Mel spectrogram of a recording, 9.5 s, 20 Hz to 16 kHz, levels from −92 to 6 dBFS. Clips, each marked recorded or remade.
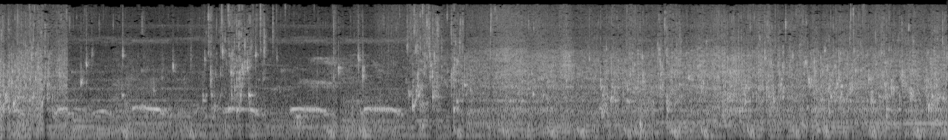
remade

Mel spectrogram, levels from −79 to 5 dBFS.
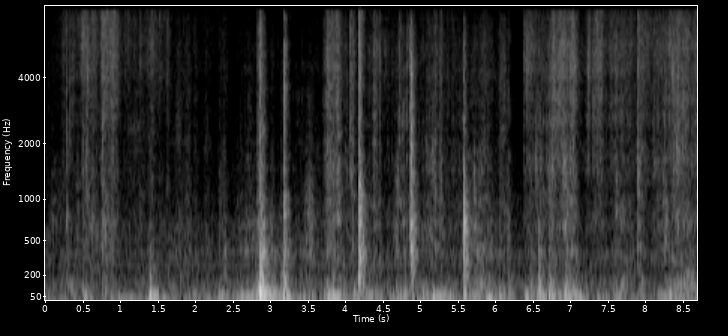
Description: remade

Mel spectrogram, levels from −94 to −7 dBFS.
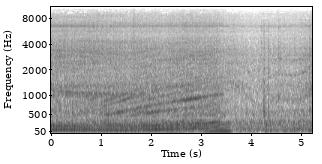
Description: recorded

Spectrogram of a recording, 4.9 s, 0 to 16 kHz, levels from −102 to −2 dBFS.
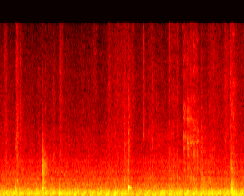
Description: recorded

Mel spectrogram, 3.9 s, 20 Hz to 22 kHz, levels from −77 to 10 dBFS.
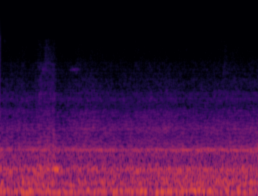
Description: remade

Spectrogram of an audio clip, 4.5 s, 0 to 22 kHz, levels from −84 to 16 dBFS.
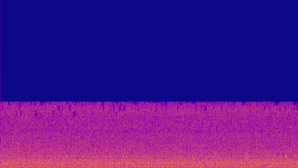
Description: recorded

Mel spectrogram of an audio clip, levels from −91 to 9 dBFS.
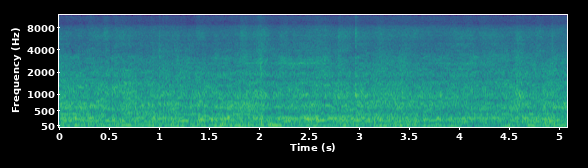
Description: remade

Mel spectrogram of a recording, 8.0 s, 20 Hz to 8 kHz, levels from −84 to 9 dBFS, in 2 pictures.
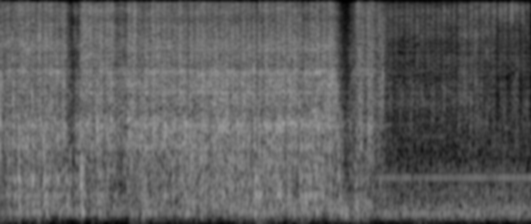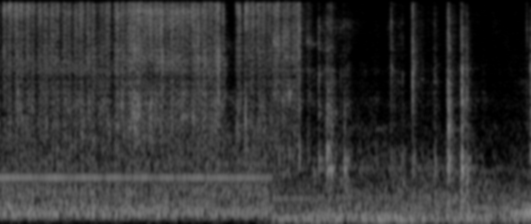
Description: remade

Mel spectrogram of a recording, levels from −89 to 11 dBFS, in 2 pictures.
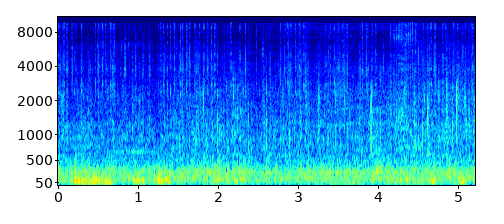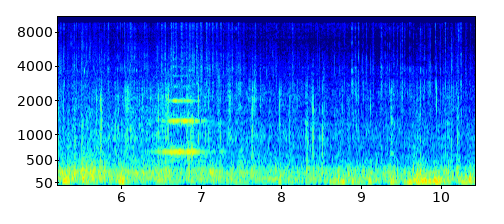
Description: recorded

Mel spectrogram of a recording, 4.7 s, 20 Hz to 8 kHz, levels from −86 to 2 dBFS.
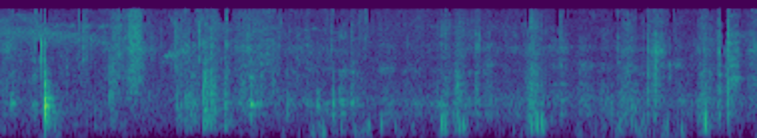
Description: recorded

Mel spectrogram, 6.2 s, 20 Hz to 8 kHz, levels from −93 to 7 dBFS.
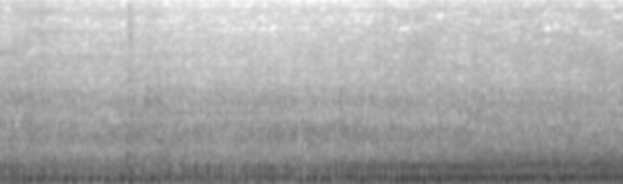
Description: remade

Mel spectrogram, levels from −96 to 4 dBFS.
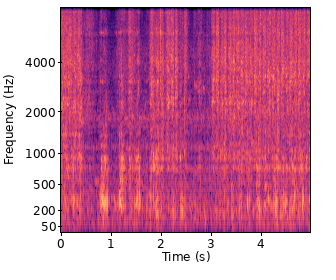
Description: remade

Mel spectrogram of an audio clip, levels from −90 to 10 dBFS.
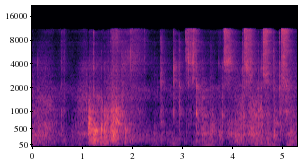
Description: remade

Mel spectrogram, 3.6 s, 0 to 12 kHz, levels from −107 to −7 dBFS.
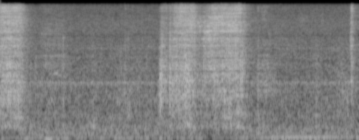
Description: recorded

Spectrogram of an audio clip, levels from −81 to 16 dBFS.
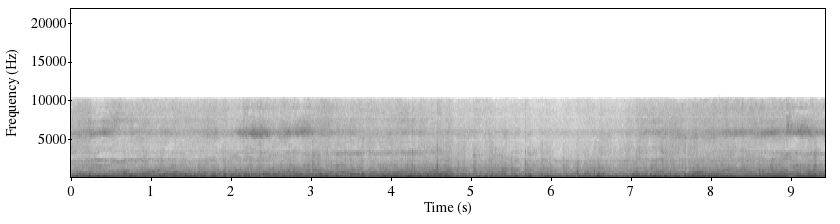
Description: remade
